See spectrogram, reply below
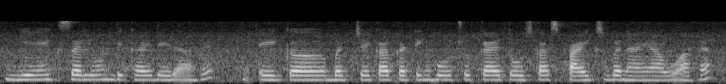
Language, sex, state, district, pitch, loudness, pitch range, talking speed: Hindi, female, Gujarat, Valsad, 210 Hz, -18 LUFS, 210-215 Hz, 155 wpm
